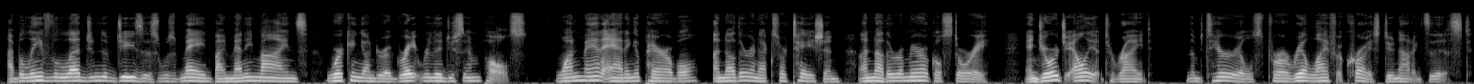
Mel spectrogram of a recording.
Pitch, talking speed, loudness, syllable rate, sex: 150 Hz, 175 wpm, -18 LUFS, 5.7 syllables/s, female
